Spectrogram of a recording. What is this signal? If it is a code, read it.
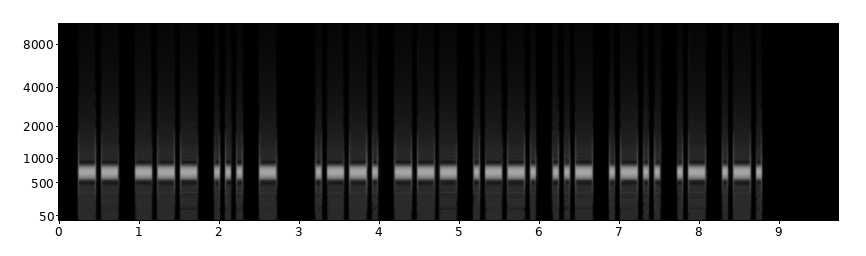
Morse code, heard as a keyed tone, about 17 wpm, 700 Hz. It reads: MOST POPULAR
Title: Sets of 5 Words 17wpm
